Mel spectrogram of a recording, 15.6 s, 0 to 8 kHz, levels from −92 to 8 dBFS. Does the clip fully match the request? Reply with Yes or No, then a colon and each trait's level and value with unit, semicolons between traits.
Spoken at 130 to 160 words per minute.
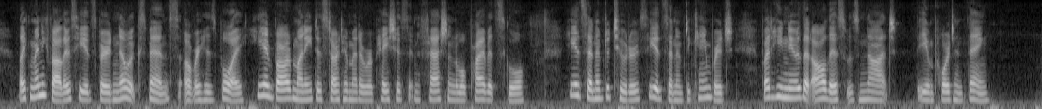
No: average, 185 wpm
